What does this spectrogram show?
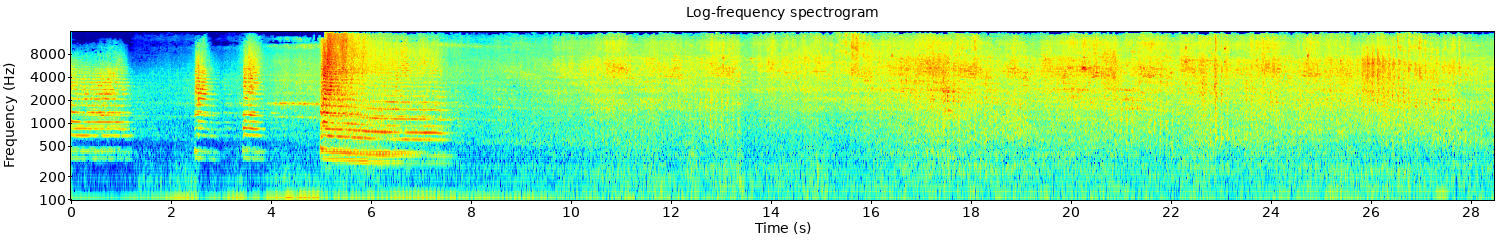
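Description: Diesel freight locomotive's horn blowing four blasts: a long one, two short, then a longer one, over the low drone of the engines. Then the steady rumble and clickety-clack of the intermodal train's container cars rolling past.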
